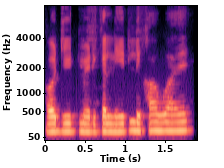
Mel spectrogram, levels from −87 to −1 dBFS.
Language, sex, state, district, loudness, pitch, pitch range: Hindi, male, Uttar Pradesh, Lucknow, -17 LUFS, 135 Hz, 135-145 Hz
